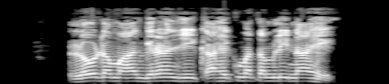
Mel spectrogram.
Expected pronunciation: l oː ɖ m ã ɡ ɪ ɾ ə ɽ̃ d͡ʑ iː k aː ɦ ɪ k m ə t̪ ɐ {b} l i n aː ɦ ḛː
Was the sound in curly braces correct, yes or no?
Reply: no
